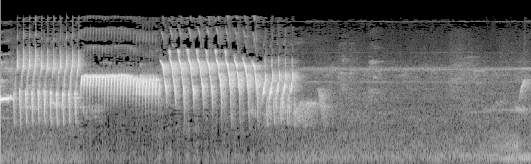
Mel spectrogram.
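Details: Belgian canary song for encouraging other canaries to sing: a chopped double-pitched trill, then a steady buzzy roll and a quick rattling series of falling notes, followed by near silence.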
